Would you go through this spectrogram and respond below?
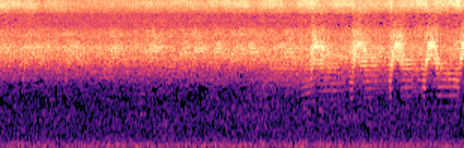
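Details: Countless cicadas clinging together like bees and shrilling at once in summer; an even, high metallic hiss carries throughout, with a few louder rhythmic pulses rising near the end.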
